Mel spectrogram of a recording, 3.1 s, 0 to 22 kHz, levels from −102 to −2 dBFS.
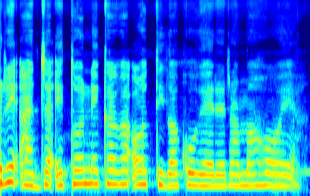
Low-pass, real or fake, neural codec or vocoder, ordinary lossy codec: none; fake; vocoder, 44.1 kHz, 128 mel bands, Pupu-Vocoder; none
